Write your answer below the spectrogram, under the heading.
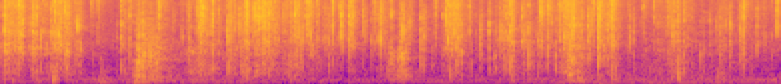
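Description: Crinkly plastic wrapper from a small toy blind pack being pulled open and unwrapped by hand, after the little cardboard box is opened: a run of quick crackles and rustles.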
